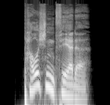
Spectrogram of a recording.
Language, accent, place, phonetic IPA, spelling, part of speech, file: German, Germany, Berlin, [ˈpaʊ̯ʃn̩ˌp͡feːɐ̯də], Pauschenpferde, noun, De-Pauschenpferde.ogg
- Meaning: nominative/accusative/genitive plural of Pauschenpferd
